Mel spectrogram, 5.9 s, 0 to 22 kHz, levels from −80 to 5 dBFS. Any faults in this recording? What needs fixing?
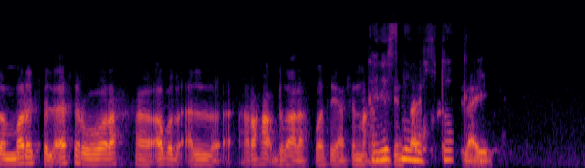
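Between 4.02 and 4.83 s the speech dips in pieces, for about half a second in total and by roughly 25 dB at its deepest. This is likely speech suppressed in double talk: an echo canceller mistook overlapping talk for echo. On a spectrogram the energy thins or gaps out; the waveform shows sudden narrow troughs.

From 4.95 to 5.07 s a faint repeat of the speech returns 306 ms late, very quiet at roughly 35 dB below the main level. This is likely echo leak, where the far-end loudspeaker's sound reached its microphone and wasn't fully cancelled. A spectrogram would show a weak, delayed copy of the preceding speech pattern.

Better double-talk detection, a well-adapted echo canceller and a headset or less loudspeaker volume at the far end would prevent both faults.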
